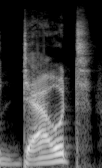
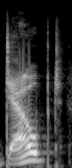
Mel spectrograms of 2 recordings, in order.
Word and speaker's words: doubt: Now, some English words, for example, doubt um is not uh it's spelled with a B not because that's how it was originally pronounced, doubt, but because French spellers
